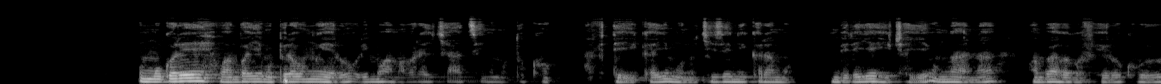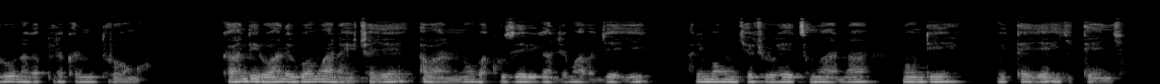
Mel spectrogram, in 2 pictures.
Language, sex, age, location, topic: Kinyarwanda, male, 25-35, Huye, health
